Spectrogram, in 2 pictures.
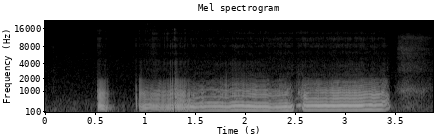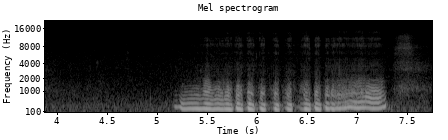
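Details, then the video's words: Chihuahua asleep beneath a blanket, snoring loudly: two long droning, buzzy snores with stacked harmonics, the second breaking into a fluttering, pulsed rattle, separated by a quiet pause. "Chihuahua snoring"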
